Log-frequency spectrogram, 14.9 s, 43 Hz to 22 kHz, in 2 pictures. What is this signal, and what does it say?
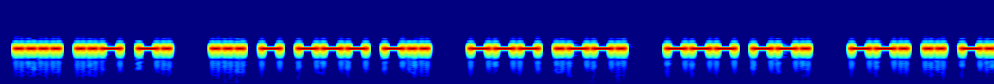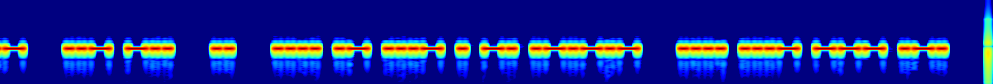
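Morse code, heard as a keyed tone, about 26 wpm, 600 Hz. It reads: HUN STOD OP OG GIK UD I HAVEN. HVOR
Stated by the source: High-speed (QRQ) Morse at 26 wpm.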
